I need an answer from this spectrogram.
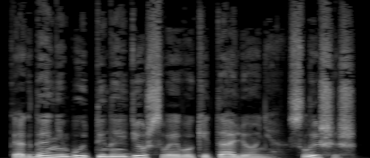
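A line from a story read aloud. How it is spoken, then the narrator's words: Plain. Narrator (Russian): говорит он мне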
